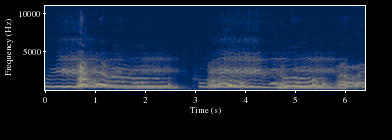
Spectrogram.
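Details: Pet corgi howling along with its owner's vocal warm-ups: two long, wavering, sustained howls, each wobbling and gently falling in pitch, separated by a brief silence, with the second howl breaking into rising and falling yelps.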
